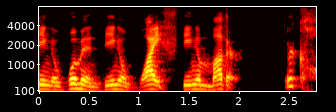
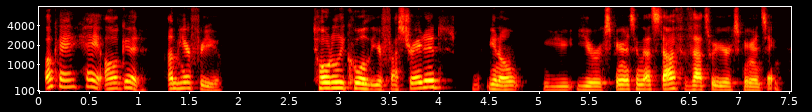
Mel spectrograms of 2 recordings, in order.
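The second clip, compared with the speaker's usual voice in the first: softer, easygoing reassurance; gentle reassurance; 4 dB quieter than usual. Acted. Husband accepting his wife's apology, softly reassuring. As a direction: soothe her without any blame. Models calm, supportive reply to wife.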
